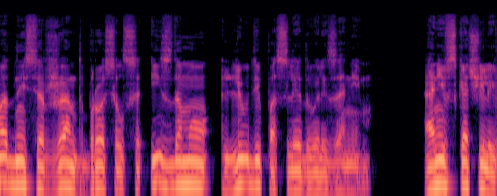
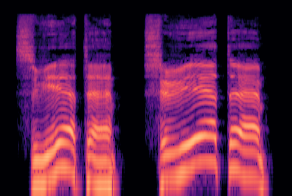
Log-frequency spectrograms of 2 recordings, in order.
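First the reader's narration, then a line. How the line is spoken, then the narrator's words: Shrill shouting from indoors. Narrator (Russian): пронзительно кричал Дон Карлос внутри дома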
